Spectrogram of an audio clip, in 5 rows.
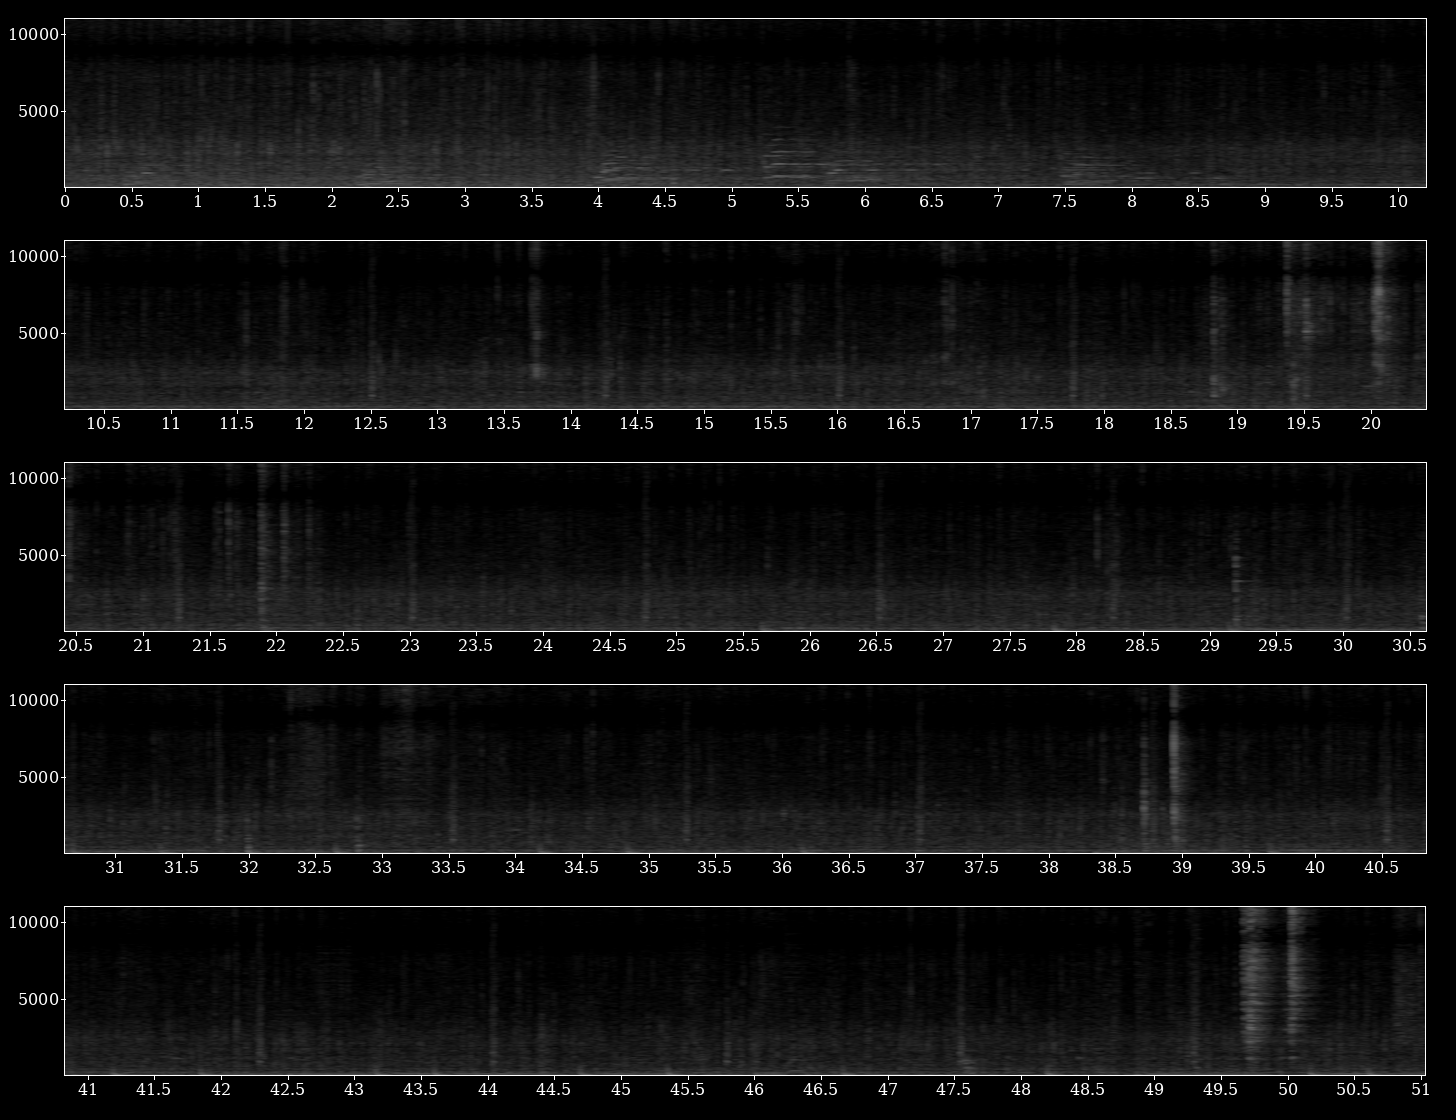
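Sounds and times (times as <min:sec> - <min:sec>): boiling water hissing: 0:00.0 - 0:51.0
food sizzling in a pan: 0:00.0 - 0:51.0
music with stepping bass line: 0:25.6 - 0:26.8, 0:27.8 - 0:47.6, 0:48.2 - 0:51.0.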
